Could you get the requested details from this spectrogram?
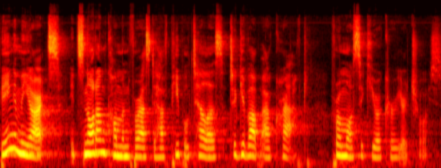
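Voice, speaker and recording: Somewhat breathy and fairly high-pitched, a woman speaks with an Australian accent. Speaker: graduate student, cellist. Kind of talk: graduation speech.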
